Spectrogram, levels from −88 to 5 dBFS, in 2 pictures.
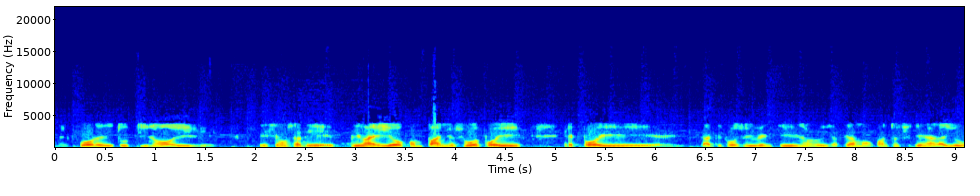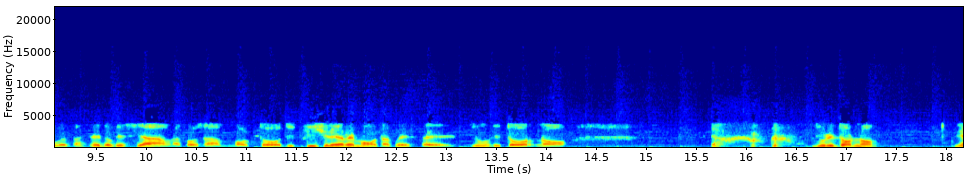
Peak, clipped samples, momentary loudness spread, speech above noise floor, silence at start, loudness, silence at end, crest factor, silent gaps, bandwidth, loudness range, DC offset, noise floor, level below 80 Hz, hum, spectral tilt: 0 dBFS; under 0.1%; 13 LU; 38 dB; 0.25 s; -21 LUFS; 0 s; 22 dB; none; 5.2 kHz; 6 LU; under 0.1%; -58 dBFS; -62 dBFS; none; -8 dB/octave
